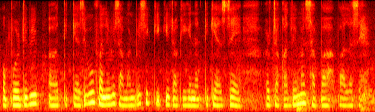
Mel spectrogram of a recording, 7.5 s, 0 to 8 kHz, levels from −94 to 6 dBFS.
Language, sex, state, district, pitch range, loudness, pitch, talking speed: Nagamese, female, Nagaland, Kohima, 185-205 Hz, -17 LUFS, 195 Hz, 170 wpm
